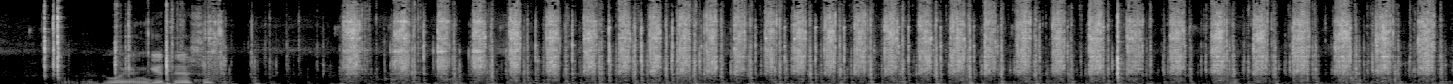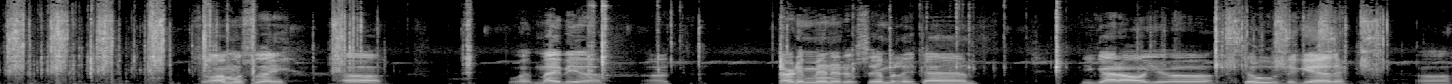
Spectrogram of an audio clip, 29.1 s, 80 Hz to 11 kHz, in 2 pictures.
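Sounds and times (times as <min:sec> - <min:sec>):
ratchet wrench clicking: 0:01.2 - 0:17.1, 0:17.7 - 0:18.4, 0:26.7 - 0:28.5.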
